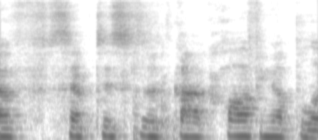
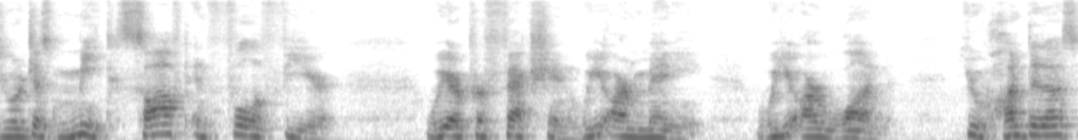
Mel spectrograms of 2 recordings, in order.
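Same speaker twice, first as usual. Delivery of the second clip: cold, contemptuous robot warlord addressing humans; a villainous robot leader's speech; menacing machine overlord. Acted. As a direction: speak as a machine that despises flesh.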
